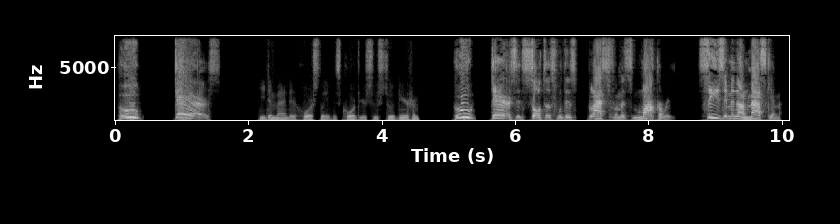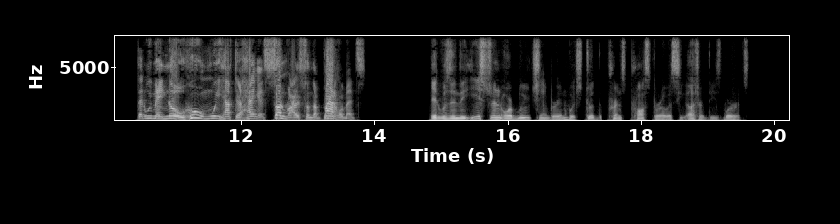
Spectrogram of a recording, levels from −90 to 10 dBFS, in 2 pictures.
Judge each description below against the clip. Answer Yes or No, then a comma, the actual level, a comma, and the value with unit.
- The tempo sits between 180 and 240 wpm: No, average, 165 wpm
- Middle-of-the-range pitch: Yes, medium, 145 Hz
